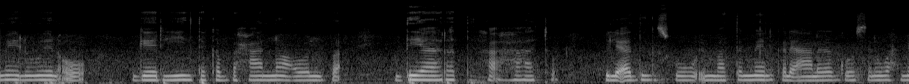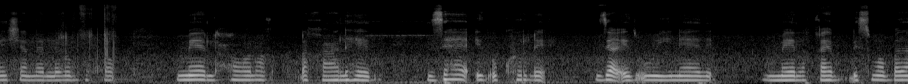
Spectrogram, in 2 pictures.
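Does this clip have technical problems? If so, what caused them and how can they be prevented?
No, there are no technical problems in this clip.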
